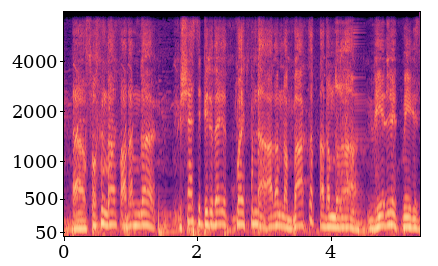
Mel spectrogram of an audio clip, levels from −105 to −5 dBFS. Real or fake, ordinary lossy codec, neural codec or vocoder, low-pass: fake; none; codec, 24 kHz, 0.9 kbps, WavTokenizer, medium music audio release; 7.2 kHz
